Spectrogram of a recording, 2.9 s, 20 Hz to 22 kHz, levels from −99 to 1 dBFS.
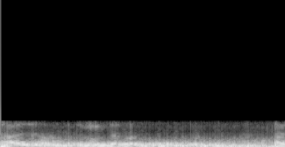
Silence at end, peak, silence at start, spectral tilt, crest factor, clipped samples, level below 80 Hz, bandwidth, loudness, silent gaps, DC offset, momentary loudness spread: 0 s; 0 dBFS; 0 s; -13 dB/octave; 14 dB; under 0.1%; -38 dBFS; 4 kHz; -14 LUFS; none; under 0.1%; 3 LU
